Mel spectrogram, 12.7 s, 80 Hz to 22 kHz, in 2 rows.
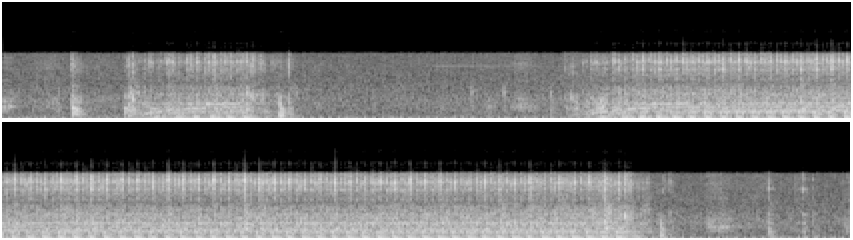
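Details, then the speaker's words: WWII-era Singer 15-91, internal can motor and worm gear drive, sewing thick split leather; fast even needle clatter about three stitches a second at steady pace; running strong, healthy. "Then I'll double that to make 8 layers. No problem at all sewing 8 layers of denim."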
